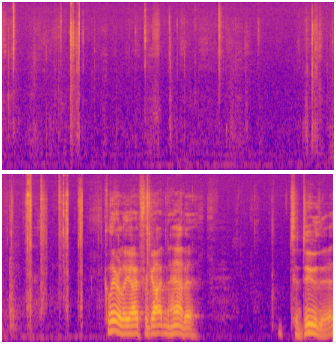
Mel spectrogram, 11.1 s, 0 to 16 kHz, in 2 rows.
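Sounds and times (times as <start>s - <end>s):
metal parts clicking: 0.9s - 1.4s, 5.0s - 7.3s.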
